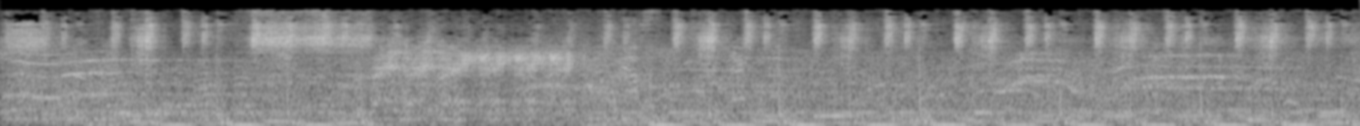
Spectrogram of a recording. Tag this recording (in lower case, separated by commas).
sound effect, music, speech babble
